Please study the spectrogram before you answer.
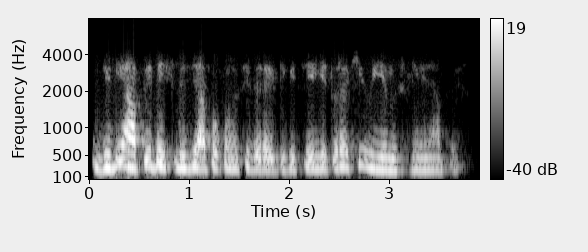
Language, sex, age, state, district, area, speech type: Hindi, female, 45-60, Madhya Pradesh, Balaghat, rural, conversation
